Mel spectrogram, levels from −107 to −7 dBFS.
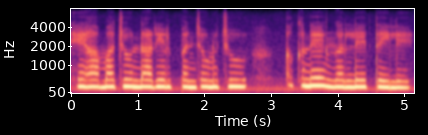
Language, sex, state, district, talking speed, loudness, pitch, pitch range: Wancho, female, Arunachal Pradesh, Longding, 140 wpm, -11 LUFS, 235 Hz, 230-245 Hz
